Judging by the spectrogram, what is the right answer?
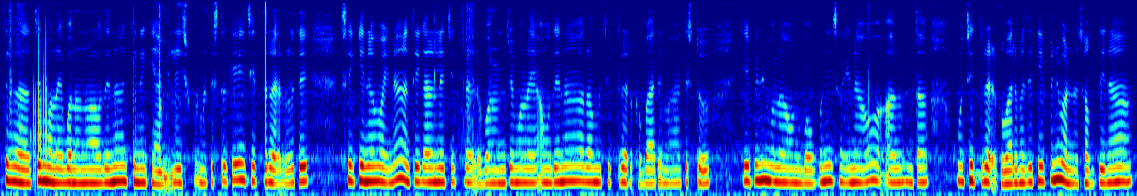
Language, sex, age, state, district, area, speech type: Nepali, female, 30-45, West Bengal, Jalpaiguri, rural, spontaneous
